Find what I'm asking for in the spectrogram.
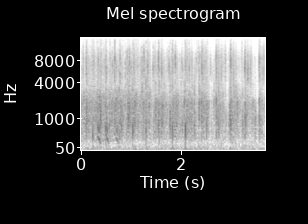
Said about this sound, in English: First of all, primeramente, give a clap offering to our life a la vida and our death. y a la muerte también.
